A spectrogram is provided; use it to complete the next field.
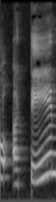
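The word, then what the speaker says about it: attain: पर ध्यान दो और उच्चारण देखो क्या रहेगा अटें अटें ये वाला जो तुम्हारा वर्ड है इसमें ए नहीं ए लगता है वो भी लाइट अटेंड आई अटेंड उदिशा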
